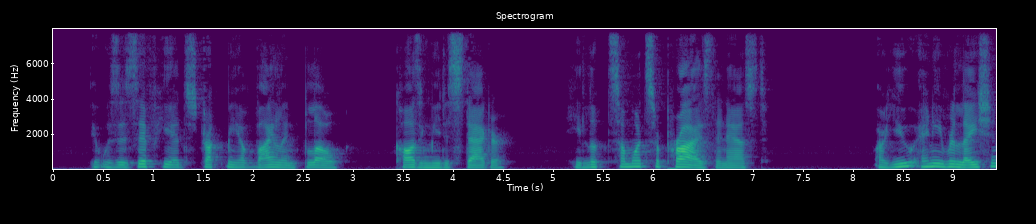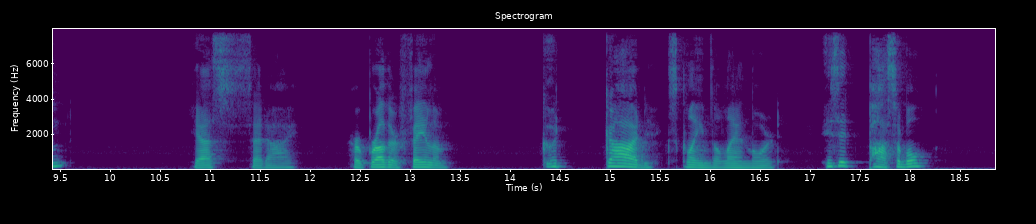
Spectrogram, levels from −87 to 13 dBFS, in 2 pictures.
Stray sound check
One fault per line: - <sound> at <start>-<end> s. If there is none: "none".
none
